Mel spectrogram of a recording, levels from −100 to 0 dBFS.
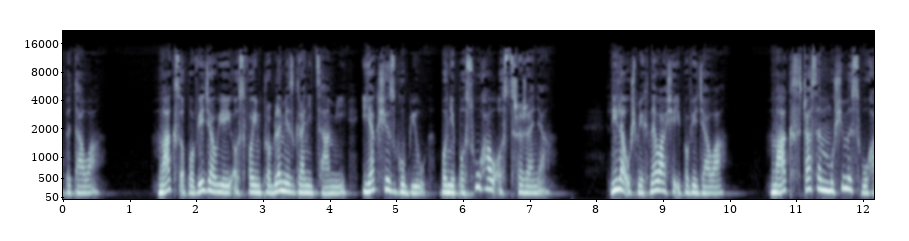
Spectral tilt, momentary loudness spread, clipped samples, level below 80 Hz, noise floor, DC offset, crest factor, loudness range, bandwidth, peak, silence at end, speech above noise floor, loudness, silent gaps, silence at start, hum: -6.5 dB/octave; 9 LU; under 0.1%; -58 dBFS; -78 dBFS; under 0.1%; 14 dB; 2 LU; 14 kHz; -2 dBFS; 0 s; 62 dB; -17 LUFS; none; 0 s; none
